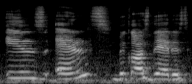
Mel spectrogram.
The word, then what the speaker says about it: ils: In plural, we add s to it, okay? But the pronunciation remains same. I will not say ills, ls. I will say ill, l only.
